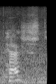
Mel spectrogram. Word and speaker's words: Pest: Um it's pronunciation of Budapest. Um it's actually Pesh bit like the Dutch.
